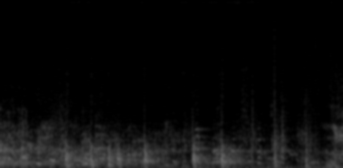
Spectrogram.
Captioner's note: knocking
